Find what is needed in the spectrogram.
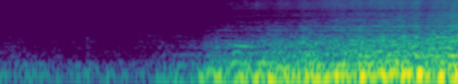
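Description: Quiet for about the first second, then a rising whoosh with a deep rumble underneath that swells steadily louder: a broadcast transition sound effect opening a TV news channel's graphics sting.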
